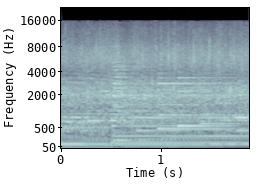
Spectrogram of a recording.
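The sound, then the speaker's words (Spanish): A crowd at a worship service applauds the Lord in a dense, steady wash of clapping that fills the whole two seconds, with sustained musical tones humming underneath and shifting pitch partway through. “Si lo cree, dale un aplauso fuerte al Señor.”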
